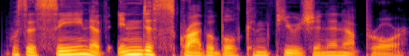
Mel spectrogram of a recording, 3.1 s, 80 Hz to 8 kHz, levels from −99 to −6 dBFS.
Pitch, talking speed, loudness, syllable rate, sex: 115 Hz, 175 wpm, -20 LUFS, 5.7 syllables/s, male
